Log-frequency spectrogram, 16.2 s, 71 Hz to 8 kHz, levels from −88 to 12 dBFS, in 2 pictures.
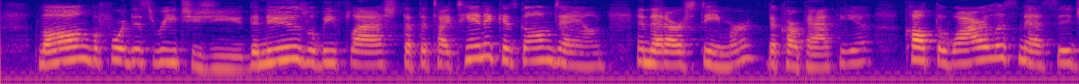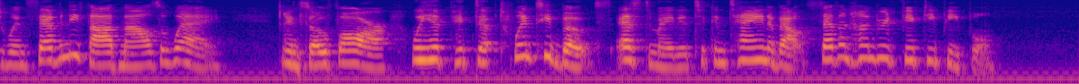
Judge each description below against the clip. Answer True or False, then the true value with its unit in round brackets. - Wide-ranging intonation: False (4.3 semitones)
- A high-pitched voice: True (235 Hz)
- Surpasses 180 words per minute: False (170 wpm)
